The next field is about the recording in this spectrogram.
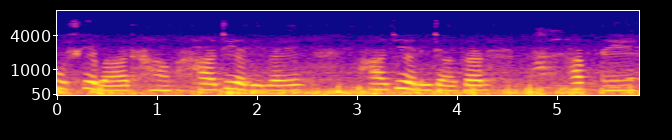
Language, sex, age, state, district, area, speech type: Urdu, female, 18-30, Delhi, Central Delhi, urban, spontaneous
